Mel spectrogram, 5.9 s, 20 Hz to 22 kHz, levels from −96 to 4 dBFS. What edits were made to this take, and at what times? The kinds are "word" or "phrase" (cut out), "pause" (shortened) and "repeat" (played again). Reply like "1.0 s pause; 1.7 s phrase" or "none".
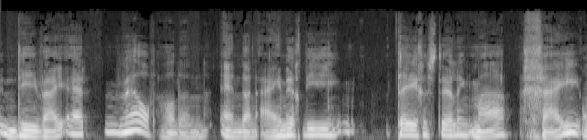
1.5 s word; 3.0 s word; 4.7 s word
